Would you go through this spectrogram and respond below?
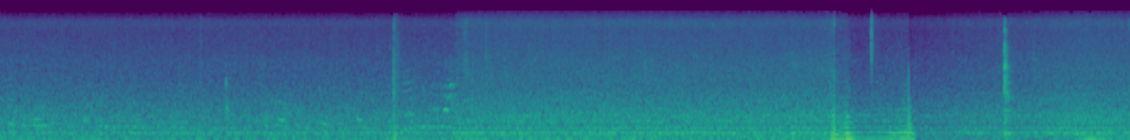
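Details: Honey hunters in Thailand raid a giant honey bee nest high up, and the bees answer with a thick, continuous buzzing drone. Sharp knocks and brief thuds from the harvest break through near the end.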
